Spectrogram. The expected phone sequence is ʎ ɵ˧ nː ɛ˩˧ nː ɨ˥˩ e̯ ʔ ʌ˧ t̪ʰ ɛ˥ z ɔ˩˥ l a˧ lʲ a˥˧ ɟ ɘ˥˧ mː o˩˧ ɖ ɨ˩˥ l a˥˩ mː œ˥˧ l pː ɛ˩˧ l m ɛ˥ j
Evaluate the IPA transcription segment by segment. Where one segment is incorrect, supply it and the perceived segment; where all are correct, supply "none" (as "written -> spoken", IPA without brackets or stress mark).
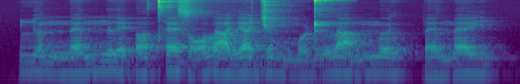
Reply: œ˥˧ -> ɵ˥˧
